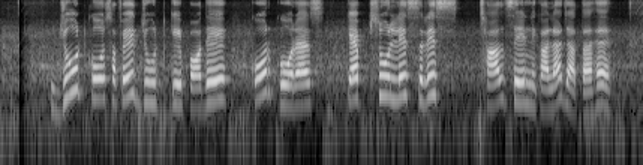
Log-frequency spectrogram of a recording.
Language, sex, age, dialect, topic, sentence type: Hindi, female, 18-24, Kanauji Braj Bhasha, agriculture, statement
